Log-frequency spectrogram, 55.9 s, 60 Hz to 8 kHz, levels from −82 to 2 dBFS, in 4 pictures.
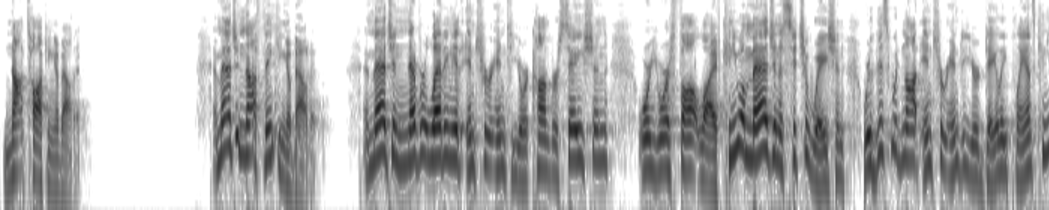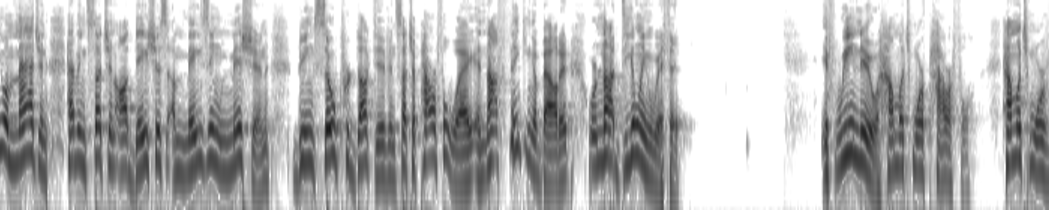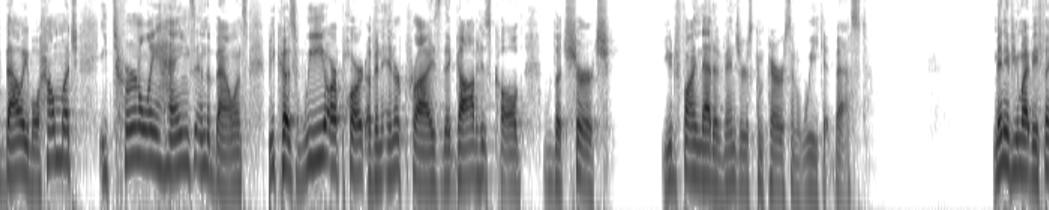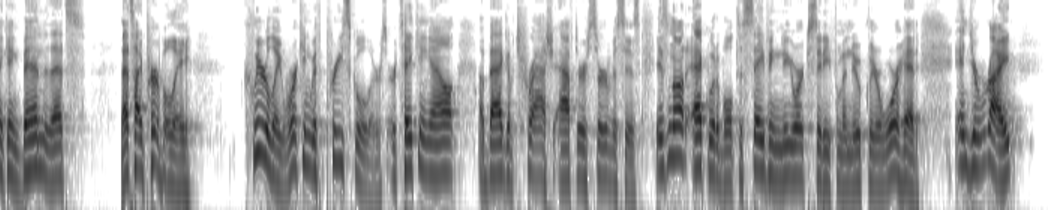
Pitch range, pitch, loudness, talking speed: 130-190 Hz, 155 Hz, -21 LUFS, 150 wpm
